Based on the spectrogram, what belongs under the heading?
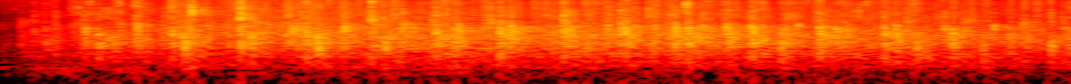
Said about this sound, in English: In fact, I played in the high school band, a tenor saxophone, so watching this band today was really a high honor. I want to applaud them again. They were magnificent.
